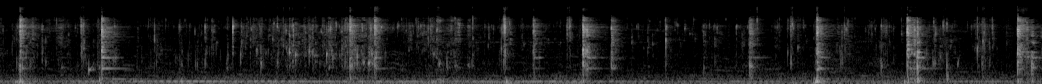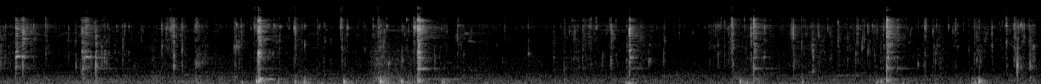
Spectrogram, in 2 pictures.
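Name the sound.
rinsing food with water in a pot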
